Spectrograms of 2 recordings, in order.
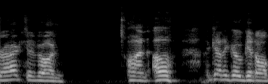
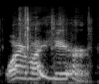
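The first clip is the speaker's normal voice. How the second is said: higher, louder confused newcomer; mock bewildered Lynn; 5 semitones higher, 7 dB louder than usual. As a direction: imitate someone loudly baffled at being here. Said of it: "Lynn's like".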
